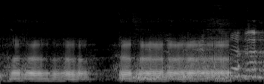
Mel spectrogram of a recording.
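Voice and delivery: low, slow holy laughter; imitated deep laugh. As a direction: mimic a preacher's low ha ha. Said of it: "I hear him go".

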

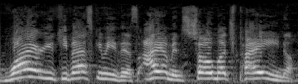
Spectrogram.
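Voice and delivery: loud, high exasperated outburst; mock back talk. Hurt boy to his questioning mother, mock exasperated shout. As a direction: pretend to snap at mother in pain. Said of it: "I would never speak to her like that".

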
